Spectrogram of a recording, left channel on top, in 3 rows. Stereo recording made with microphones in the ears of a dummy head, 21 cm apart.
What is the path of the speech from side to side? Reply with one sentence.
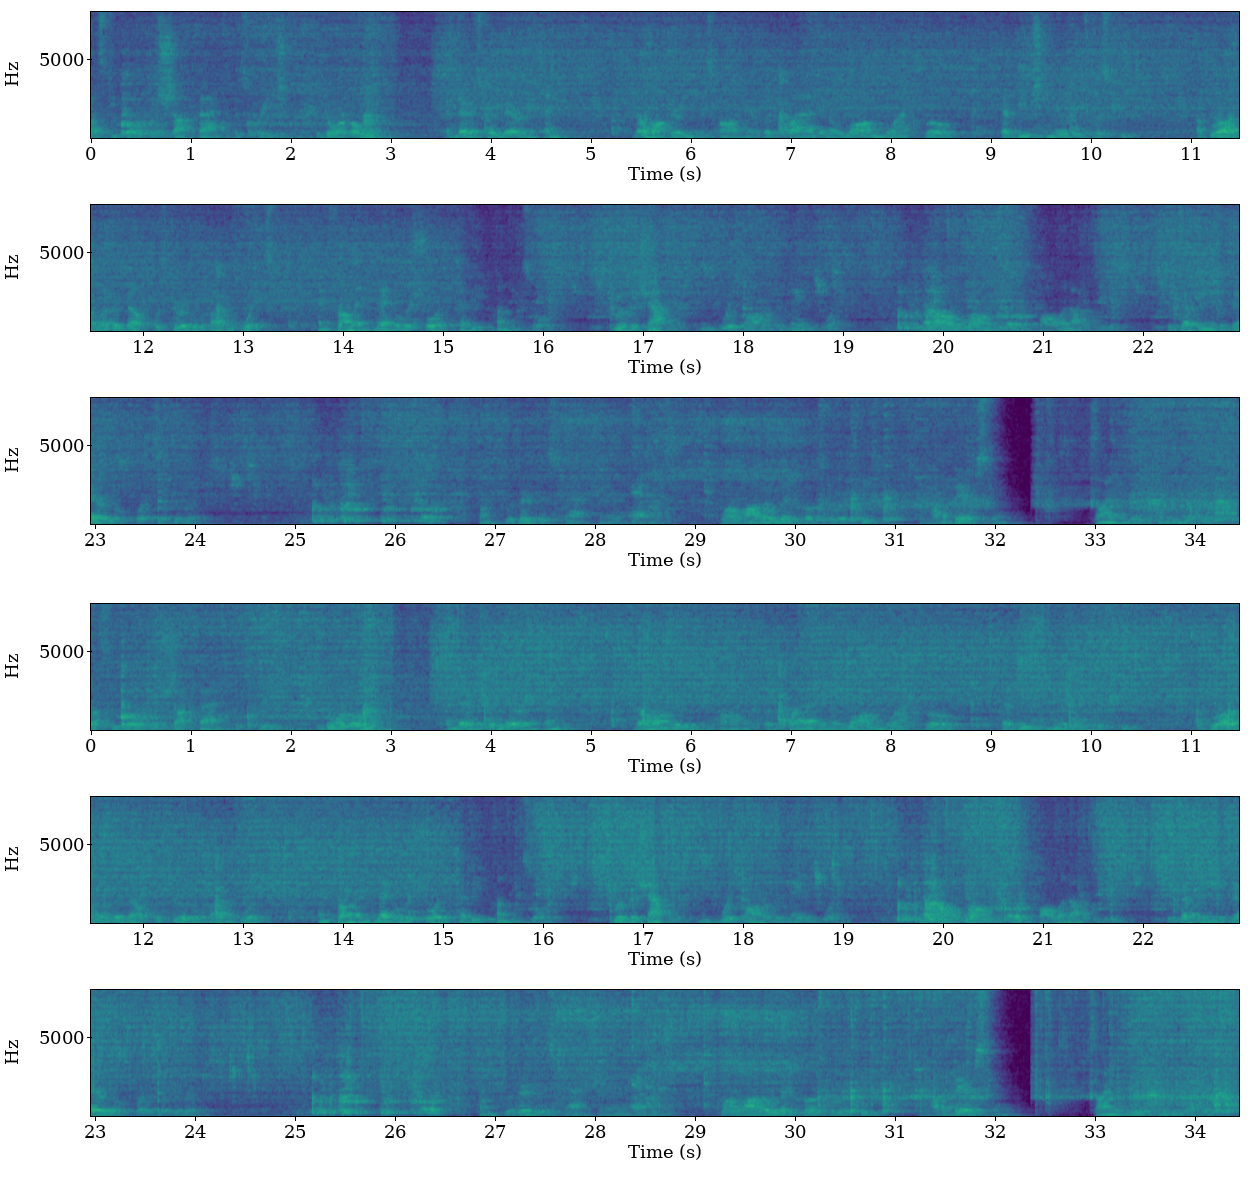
You can hear the speech go from the left side to the right.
